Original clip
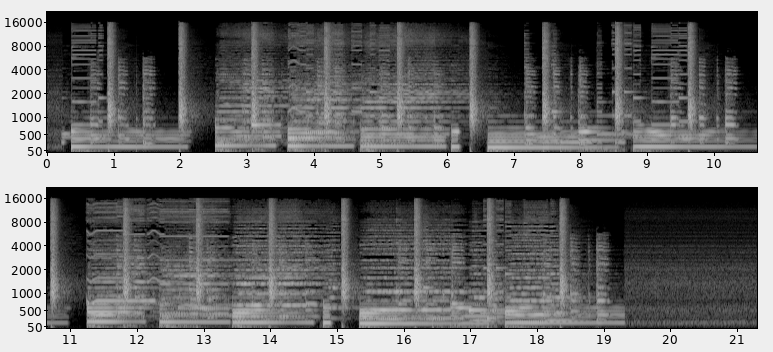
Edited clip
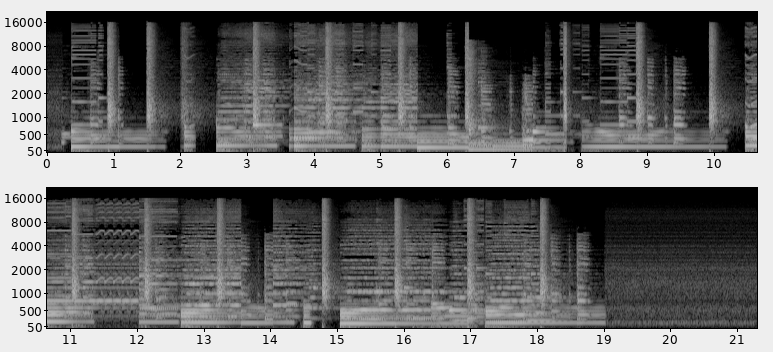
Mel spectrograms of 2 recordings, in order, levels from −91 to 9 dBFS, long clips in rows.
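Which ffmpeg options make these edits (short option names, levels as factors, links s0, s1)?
-filter_complex "[0:a]asplit=17[s0][s1][s2][s3][s4][s5][s6][s7][s8][s9][s10][s11][s12][s13][s14][s15][s16];[s0]atrim=end=1.092[s17];[s1]atrim=start=1.568:end=2.22[s18];[s2]atrim=start=10.69:end=11.43[s19];[s3]atrim=start=1.98:end=3.69,asetpts=PTS-STARTPTS,afade=t=out:st=1.32:d=0.39:c=qsin:silence=0.0794328[s20];[s4]atrim=start=3.69:end=4.99,asetpts=PTS-STARTPTS,afade=t=in:d=0.004:c=hsin:silence=0.0794328,afade=t=out:st=0.99:d=0.31:silence=0.266073[s21];[s5]atrim=start=4.99:end=5.542,asetpts=PTS-STARTPTS,afade=t=in:d=0.004:c=hsin:silence=0.266073[s22];[s6]atrim=start=6.718:end=7.494[s23];[s7]atrim=start=7.49:end=8.07,asetpts=PTS-STARTPTS,asetrate=26460,aresample=44100[s24];[s8]atrim=start=8.066:end=8.57,asetpts=PTS-STARTPTS,afade=t=out:st=0.5:d=0.004:c=hsin:silence=0.0944061[s25];[s9]atrim=start=8.57:end=12.292,asetpts=PTS-STARTPTS,afade=t=in:d=0.9:silence=0.0944061[s26];[s10]atrim=start=12.158:end=12.292[s27];[s11]atrim=start=12.158:end=12.292[s28];[s12]atrim=start=12.158:end=12.292[s29];[s13]atrim=start=12.158:end=12.292[s30];[s14]atrim=start=12.808:end=14.342[s31];[s15]atrim=start=1.088:end=1.572[s32];[s16]atrim=start=14.338[s33];[s17][s18]acrossfade=d=0.004:c1=hsin:c2=hsin[s34];[s34][s19]acrossfade=d=0.24:c1=tri:c2=tri[s35];[s20][s21][s22]concat=n=3:v=0:a=1[s36];[s35][s36]acrossfade=d=0.24:c1=tri:c2=tri[s37];[s37][s23]acrossfade=d=0.004:c1=hsin:c2=hsin[s38];[s38][s24]acrossfade=d=0.004:c1=hsin:c2=hsin[s39];[s25][s26]concat=n=2:v=0:a=1[s40];[s39][s40]acrossfade=d=0.004:c1=hsin:c2=hsin[s41];[s41][s27]acrossfade=d=0.004:c1=hsin:c2=hsin[s42];[s42][s28]acrossfade=d=0.004:c1=hsin:c2=hsin[s43];[s43][s29]acrossfade=d=0.004:c1=hsin:c2=hsin[s44];[s44][s30]acrossfade=d=0.004:c1=hsin:c2=hsin[s45];[s45][s31]acrossfade=d=0.004:c1=hsin:c2=hsin[s46];[s46][s32]acrossfade=d=0.004:c1=hsin:c2=hsin[s47];[s47][s33]acrossfade=d=0.004:c1=hsin:c2=hsin"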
